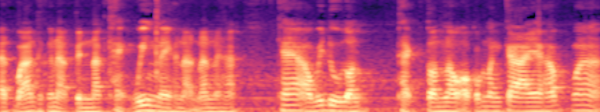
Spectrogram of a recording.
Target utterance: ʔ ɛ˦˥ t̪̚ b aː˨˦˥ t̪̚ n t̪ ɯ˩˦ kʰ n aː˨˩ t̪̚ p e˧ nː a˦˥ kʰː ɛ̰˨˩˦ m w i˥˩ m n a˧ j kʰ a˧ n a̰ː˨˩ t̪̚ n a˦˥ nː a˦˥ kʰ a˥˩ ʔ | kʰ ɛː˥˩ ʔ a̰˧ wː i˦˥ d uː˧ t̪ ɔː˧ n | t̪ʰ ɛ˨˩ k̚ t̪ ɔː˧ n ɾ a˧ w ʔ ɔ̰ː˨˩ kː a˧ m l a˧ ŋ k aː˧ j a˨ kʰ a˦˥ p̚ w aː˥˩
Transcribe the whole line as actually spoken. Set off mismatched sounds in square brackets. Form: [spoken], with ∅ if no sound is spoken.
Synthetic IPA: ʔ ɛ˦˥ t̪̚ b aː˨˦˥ [∅] n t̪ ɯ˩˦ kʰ n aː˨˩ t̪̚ p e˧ nː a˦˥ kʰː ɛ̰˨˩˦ [ŋ] w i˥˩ [ŋ] n a˧ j kʰ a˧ n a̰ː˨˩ t̪̚ n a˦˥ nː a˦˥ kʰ [a˦˥] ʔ | kʰ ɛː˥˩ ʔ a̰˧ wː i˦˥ d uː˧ t̪ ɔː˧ n | t̪ʰ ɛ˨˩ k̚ t̪ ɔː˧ n ɾ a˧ w ʔ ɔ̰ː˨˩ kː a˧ m l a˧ ŋ k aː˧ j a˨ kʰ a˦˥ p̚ w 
